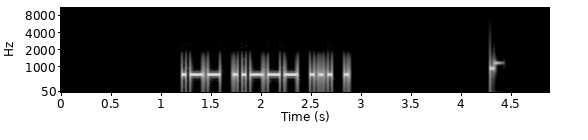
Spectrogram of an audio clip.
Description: Morse code, heard as a keyed tone, about 28 wpm, 700 Hz. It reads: W2SE
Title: NA SOTA Chaser Callsigns 28wpm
